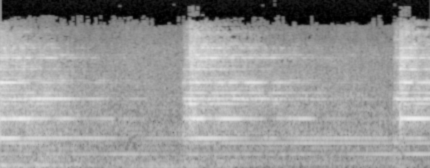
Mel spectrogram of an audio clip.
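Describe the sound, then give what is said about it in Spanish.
Church bells from the town square clock tower in Morata ring out, each strike landing about two seconds apart and leaving a rich, humming tone that lingers and overlaps the next, with no voices. “Eso sí, las campanas siguen sonando igual.”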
